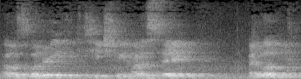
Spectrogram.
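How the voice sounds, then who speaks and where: A young man delivers a spoken word piece under a single spotlight, his slightly raised voice measured and paced with dramatic pauses. The sound rings through a large reverberant hall, picked up from a distance with a faint hiss underneath. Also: a little high, lively intonation, a little mellow. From United States. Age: young adult.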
